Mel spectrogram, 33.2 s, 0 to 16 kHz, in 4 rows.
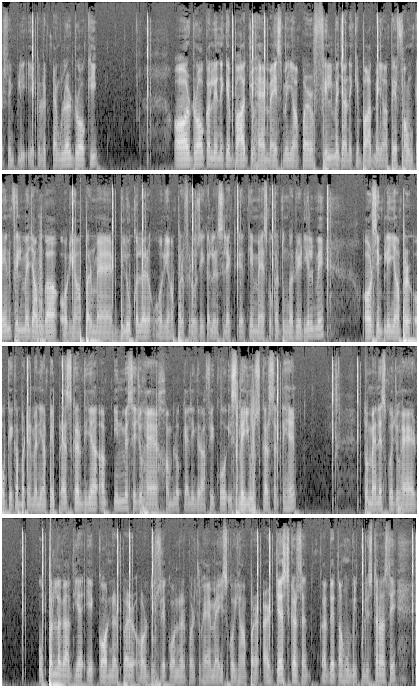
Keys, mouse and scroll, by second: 1.9 F3, 2.1 F2, 4.6 click, 5.9-19.9 drag, 19.9 ctrl+z, 21.1 shift+Page_Up, 21.8 shift+click, 22.1-23.3 typing, 23.3 click, 27.5 right click, 27.9 shift+click, 28.0-30.1 typing, 30.1-33.1 drag.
